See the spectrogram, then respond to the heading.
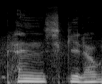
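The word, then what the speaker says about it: Penske: 아, 펜스키라고 하네요. 그냥 펜스키.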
